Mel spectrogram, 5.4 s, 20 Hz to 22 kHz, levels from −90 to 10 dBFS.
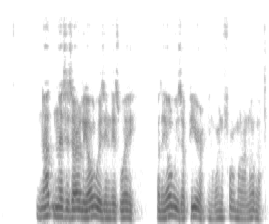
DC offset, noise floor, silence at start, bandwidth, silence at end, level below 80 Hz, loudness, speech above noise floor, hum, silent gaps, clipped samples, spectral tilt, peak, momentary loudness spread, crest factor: under 0.1%; -74 dBFS; 0.75 s; 15 kHz; 0.15 s; -74 dBFS; -34 LUFS; 41 dB; none; none; under 0.1%; -7 dB/octave; -16 dBFS; 12 LU; 18 dB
